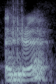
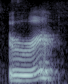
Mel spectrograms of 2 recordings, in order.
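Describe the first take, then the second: First: The R is rolled with a trill. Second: The R is smooth without a trill. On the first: The speaker calls it wrong. "not like R" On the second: The speaker calls it right. "but R"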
